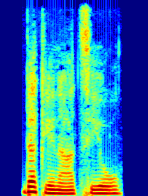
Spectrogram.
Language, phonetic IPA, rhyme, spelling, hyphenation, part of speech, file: Hungarian, [ˈdɛklinaːt͡sijoː], -joː, deklináció, dek‧li‧ná‧ció, noun, Hu-deklináció.ogg
- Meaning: declension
